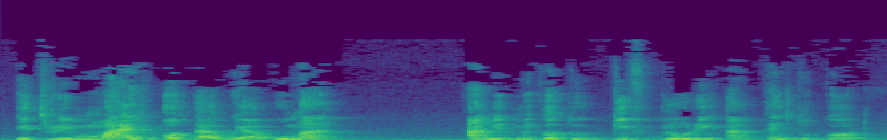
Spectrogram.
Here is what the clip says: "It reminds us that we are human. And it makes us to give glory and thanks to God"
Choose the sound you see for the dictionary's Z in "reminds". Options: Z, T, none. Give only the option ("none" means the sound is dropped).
none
